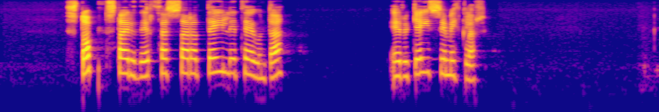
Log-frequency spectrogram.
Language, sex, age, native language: Icelandic, female, 40-49, Icelandic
